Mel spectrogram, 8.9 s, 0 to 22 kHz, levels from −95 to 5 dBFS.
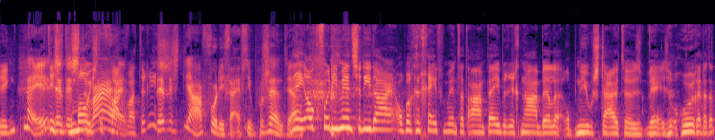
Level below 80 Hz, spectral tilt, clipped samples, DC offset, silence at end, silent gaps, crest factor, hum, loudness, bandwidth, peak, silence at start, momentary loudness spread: -48 dBFS; -4.5 dB/octave; under 0.1%; under 0.1%; 0 s; none; 14 dB; none; -14 LUFS; 12 kHz; 0 dBFS; 0 s; 8 LU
